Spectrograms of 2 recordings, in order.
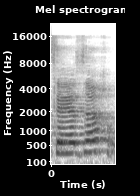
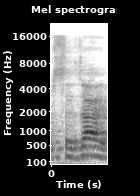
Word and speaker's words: César: E tem a uva César, ou César, eu acho que é César a pronúncia, que também faz um corte pequeno.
